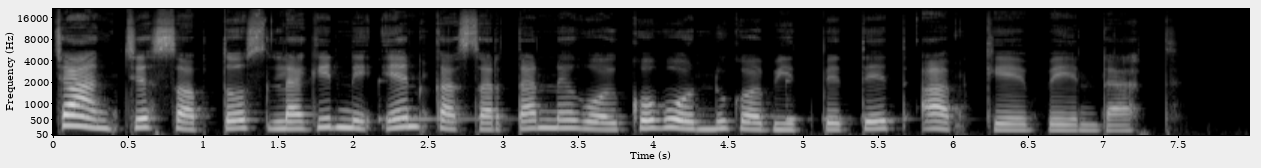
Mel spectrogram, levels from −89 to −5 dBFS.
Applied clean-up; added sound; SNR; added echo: neural mask model DeepFilterNet 3.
